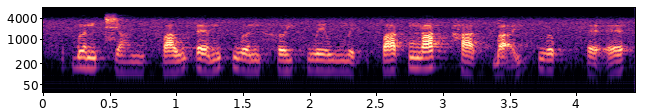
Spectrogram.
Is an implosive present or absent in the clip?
present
